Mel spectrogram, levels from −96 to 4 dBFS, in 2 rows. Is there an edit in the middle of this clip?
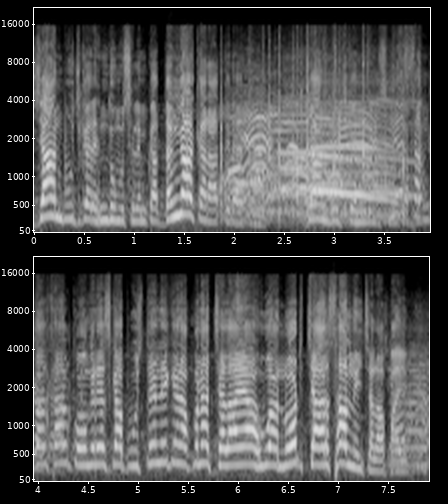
yes; 1 cut; at 3.9 s

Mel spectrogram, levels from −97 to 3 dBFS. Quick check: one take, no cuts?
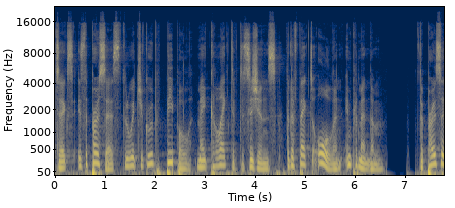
yes; 0 cuts

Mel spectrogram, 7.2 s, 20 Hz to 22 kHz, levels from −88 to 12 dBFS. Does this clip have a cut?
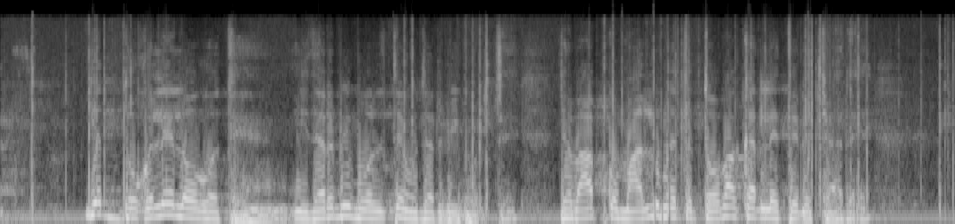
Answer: no; 0 cuts

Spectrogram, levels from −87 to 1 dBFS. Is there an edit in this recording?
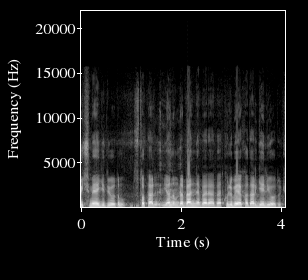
no; 0 cuts

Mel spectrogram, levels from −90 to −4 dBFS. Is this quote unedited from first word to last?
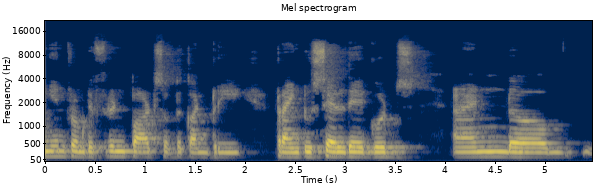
yes; 0 cuts

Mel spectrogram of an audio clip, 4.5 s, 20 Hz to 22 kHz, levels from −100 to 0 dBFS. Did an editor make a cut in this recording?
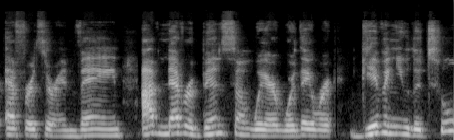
yes; 1 cut; at 1.3 s

